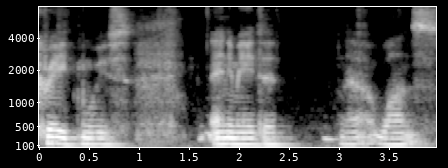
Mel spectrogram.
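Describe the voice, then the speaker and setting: A soft-spoken man talks at a medium pitch, with a dark, mellow tone that is somewhat breathy. Room echo can be heard. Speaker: vlogger. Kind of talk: casual monologue vlog. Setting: at home, early morning. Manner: soft-spoken, quiet; halting, many fillers.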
